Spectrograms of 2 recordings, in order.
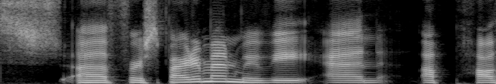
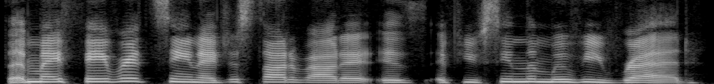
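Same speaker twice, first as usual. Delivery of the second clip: ordinary delivery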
